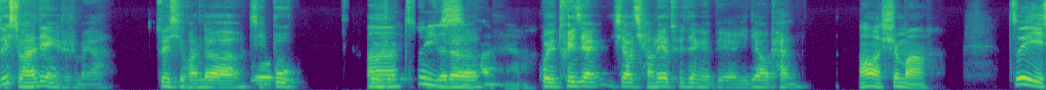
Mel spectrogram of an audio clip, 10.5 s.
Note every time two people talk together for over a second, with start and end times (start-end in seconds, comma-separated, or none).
3.7-4.9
